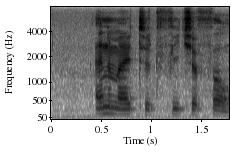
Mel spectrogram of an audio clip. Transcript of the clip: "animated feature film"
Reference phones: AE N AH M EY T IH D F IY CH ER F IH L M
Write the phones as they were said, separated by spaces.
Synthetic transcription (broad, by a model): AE N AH M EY T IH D F IY CH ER F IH L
